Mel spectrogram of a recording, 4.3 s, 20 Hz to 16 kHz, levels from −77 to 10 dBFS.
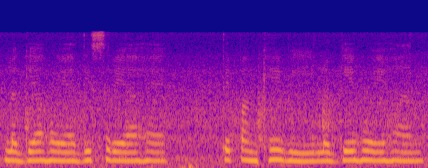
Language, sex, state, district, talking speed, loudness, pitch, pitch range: Punjabi, female, Punjab, Pathankot, 155 wpm, -13 LUFS, 190 Hz, 185-200 Hz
